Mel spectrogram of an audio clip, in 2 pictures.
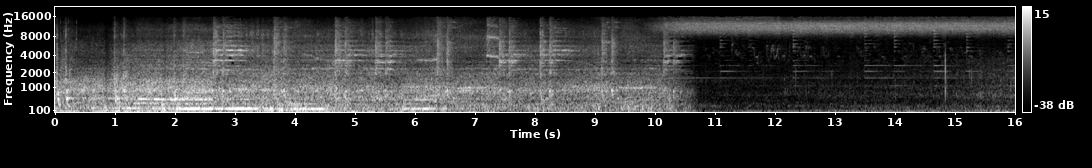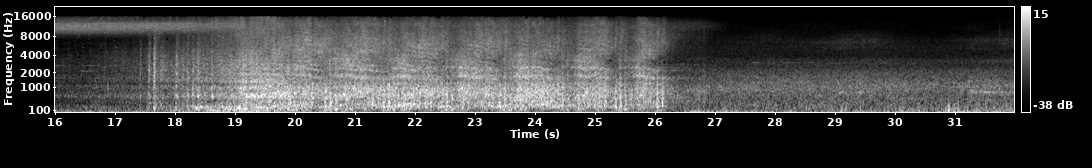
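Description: A Siemens Desiro electric multiple unit passes close by, its electric motors whining in steady tones. After a cut it goes quieter, with a steady high buzz, until a locomotive-hauled train goes by loudly from about 18 s, its wheels clicking regularly over the rail joints. Near the end, after another cut, it is quieter.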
